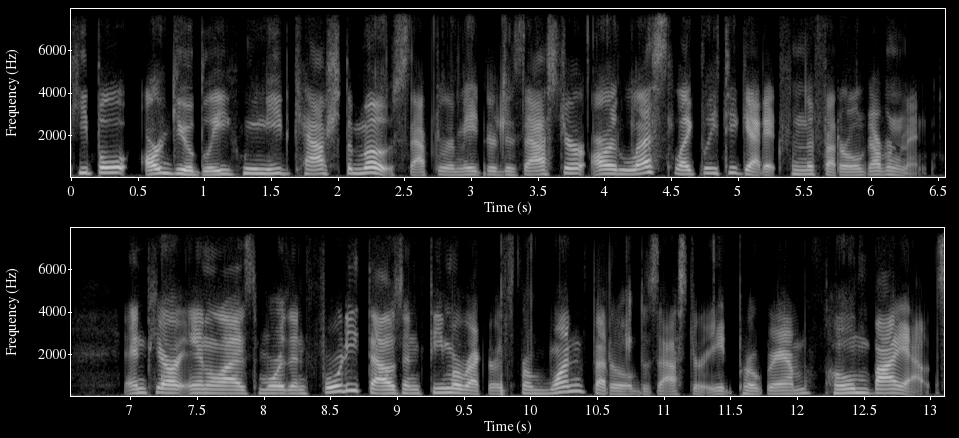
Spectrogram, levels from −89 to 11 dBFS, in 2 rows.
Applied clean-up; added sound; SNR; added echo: neural diffusion model UNIVERSE++.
